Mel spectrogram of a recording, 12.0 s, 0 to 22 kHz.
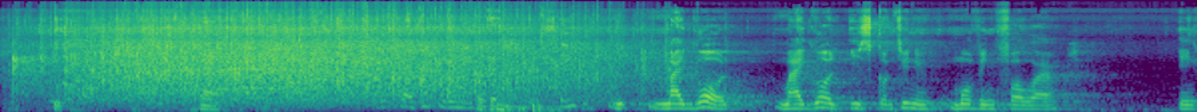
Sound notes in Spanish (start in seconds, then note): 0.0 aplausos y vítores de la audiencia; 6.1 hablando en inglés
